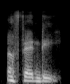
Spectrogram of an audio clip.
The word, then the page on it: effendi: Indian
